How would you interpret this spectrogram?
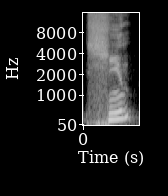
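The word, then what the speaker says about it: שׁ: E esta letra aqui também, que é bem legal, o Shin, que se o ponto estiver do lado direito, pronuncia-se Shin.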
